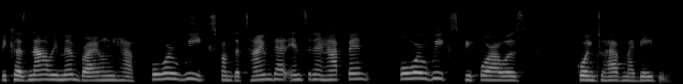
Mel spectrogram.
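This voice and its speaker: A woman with an American accent speaks in an unremarkable speaking voice, fairly high-pitched, at a fairly quick pace with fairly even intonation. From Chicago, US Midwest. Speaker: domestic violence survivor and empowerment coach. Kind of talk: interview testimony.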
